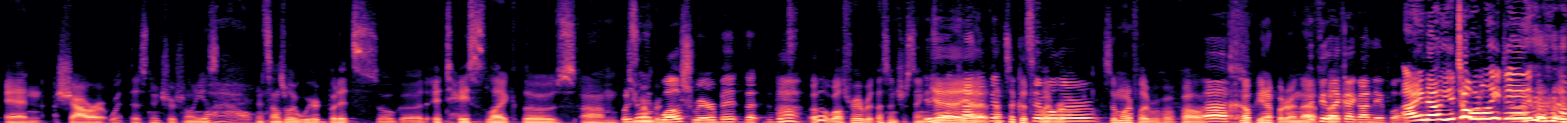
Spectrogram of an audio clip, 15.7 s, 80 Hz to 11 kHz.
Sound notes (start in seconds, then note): 7.1 gasps; 15.2 chuckles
